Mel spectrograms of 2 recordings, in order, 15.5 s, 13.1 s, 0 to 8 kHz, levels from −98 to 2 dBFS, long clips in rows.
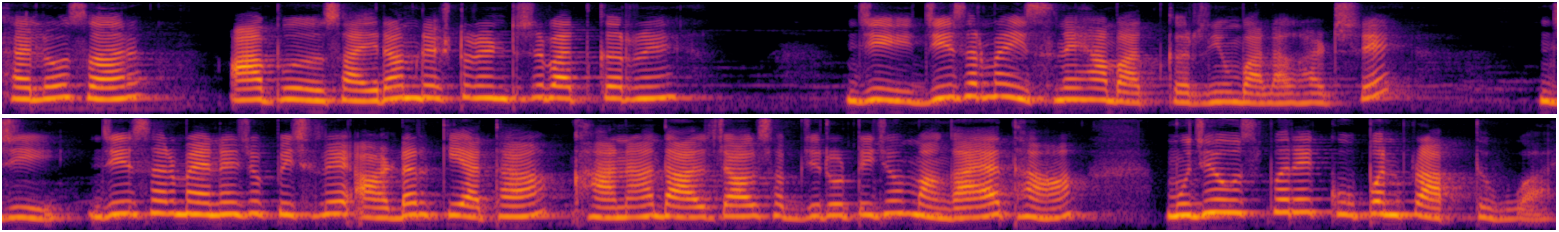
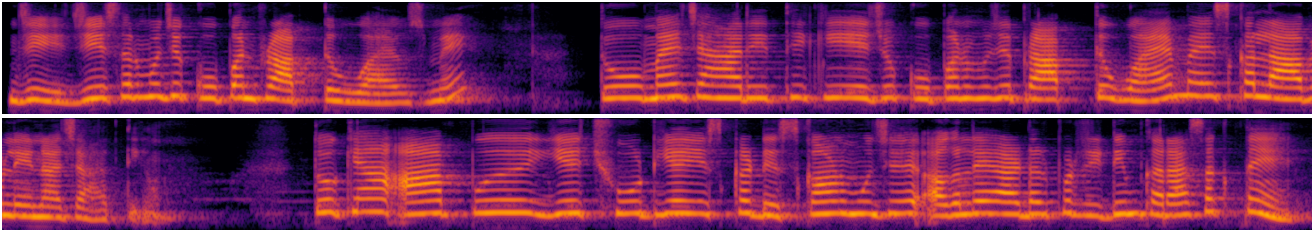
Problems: none marked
